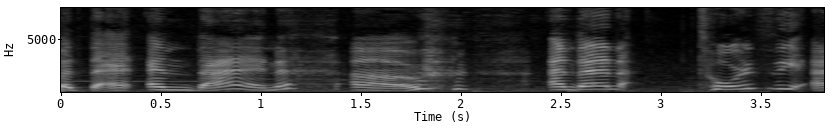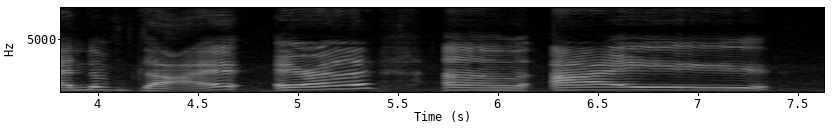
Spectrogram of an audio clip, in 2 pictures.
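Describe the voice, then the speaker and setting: Music plays in the background as a woman speaks loudly in a high pitch, her tone animated and her intonation lively. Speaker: video game streamer. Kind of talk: casual chat. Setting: live stream.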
